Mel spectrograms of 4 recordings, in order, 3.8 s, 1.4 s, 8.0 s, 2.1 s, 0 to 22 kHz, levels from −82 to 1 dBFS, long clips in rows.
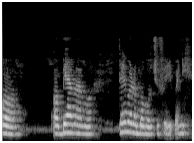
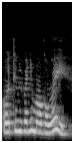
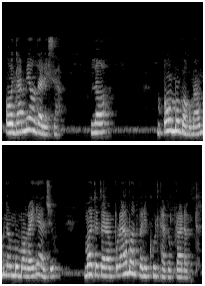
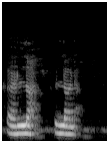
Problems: constant background noise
